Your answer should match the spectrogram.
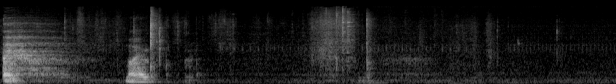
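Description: Handling noise from a steel hunting knife (Hirschfänger): a sudden scraping rattle right at the start that fades over about a second, then light rustles in a quiet room. A short hesitant voice sound comes at about a second and a half in.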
